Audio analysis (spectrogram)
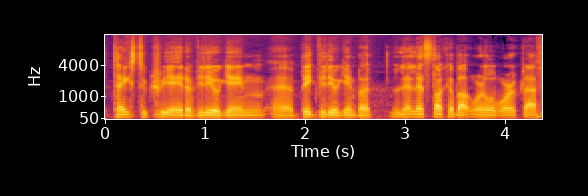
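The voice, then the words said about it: French Canadian accent. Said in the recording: “I'm French Canadian, so sorry for the accent.”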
